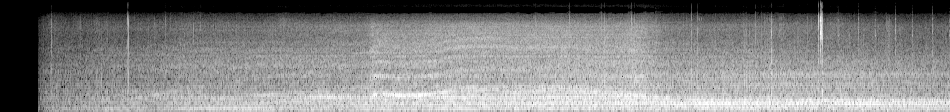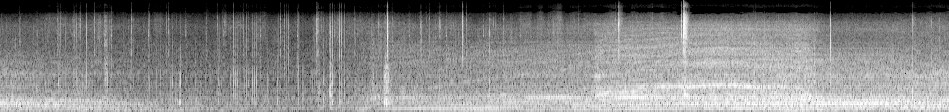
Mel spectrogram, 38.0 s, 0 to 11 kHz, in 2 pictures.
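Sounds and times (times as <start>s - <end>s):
car engine accelerating: 0.8s - 37.9s
sharp clicks and knocks: 11.3s - 31.6s.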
